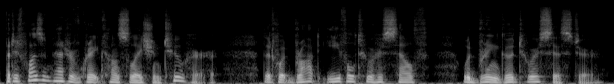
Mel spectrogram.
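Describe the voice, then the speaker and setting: A man with a low, mellow voice narrates a classic novel. His pitch moves widely as he reads, giving the scripted prose an expressive, literary delivery. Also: brisk, creaky. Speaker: audiobook narrator.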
